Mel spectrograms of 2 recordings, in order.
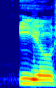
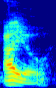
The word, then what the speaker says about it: Io Shirai: Kairi Hojo, Mayu Iwatani, and Io Shirai. Many times I've heard people say Io. It is Io.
